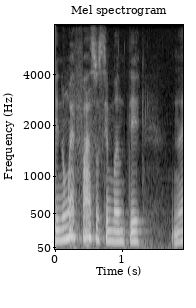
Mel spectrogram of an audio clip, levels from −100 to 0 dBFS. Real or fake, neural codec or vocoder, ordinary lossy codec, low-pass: real; none; none; none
